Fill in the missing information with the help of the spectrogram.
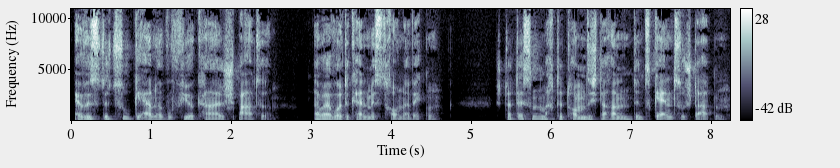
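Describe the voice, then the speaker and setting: Slow gravelly male narrator. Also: fairly low pitch. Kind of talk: audiobook narration.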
